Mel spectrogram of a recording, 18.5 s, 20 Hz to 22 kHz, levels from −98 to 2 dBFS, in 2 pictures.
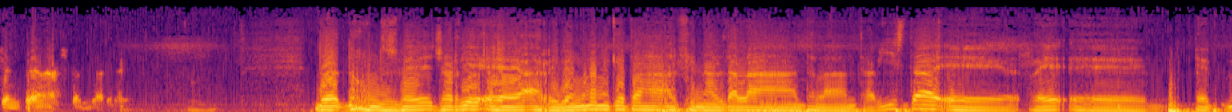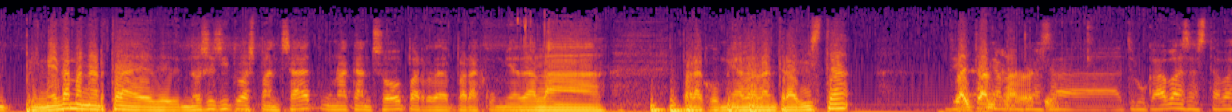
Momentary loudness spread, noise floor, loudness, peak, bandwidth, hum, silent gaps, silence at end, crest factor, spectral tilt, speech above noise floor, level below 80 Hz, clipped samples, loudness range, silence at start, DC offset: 12 LU; -39 dBFS; -14 LUFS; -2 dBFS; 15 kHz; none; none; 0 s; 12 dB; -7 dB/octave; 26 dB; -28 dBFS; under 0.1%; 4 LU; 0 s; under 0.1%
